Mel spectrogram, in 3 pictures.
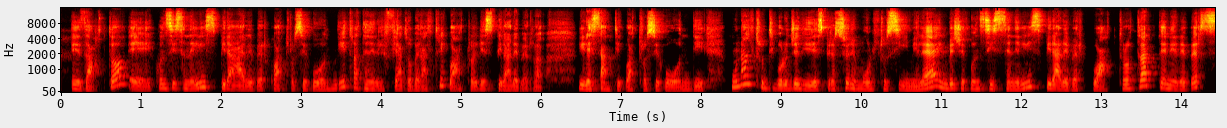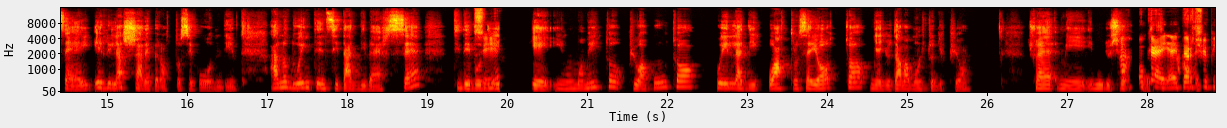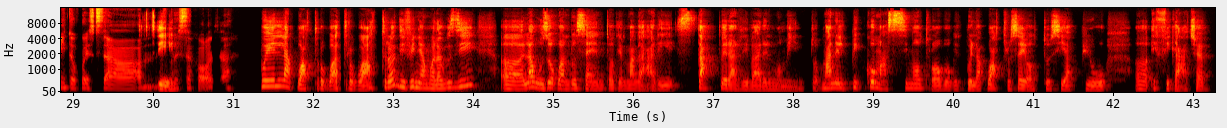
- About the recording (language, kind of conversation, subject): Italian, podcast, Come gestisci i pensieri negativi quando arrivano?
- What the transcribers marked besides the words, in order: none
